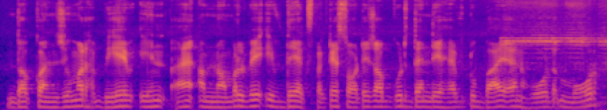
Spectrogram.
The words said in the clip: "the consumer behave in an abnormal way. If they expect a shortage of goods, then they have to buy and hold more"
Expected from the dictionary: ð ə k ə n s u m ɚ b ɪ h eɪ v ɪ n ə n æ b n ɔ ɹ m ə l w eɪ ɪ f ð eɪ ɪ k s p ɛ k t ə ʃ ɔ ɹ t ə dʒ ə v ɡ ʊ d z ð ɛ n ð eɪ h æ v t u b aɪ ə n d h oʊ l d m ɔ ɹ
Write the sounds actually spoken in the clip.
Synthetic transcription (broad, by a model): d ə k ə n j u m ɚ b ɪ h eɪ v ɪ n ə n n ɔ ɹ m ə l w eɪ ɪ f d eɪ ɪ k s p ɛ k t ə s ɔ ɹ t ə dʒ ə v ɡ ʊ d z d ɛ n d eɪ h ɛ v t u b aɪ ə n d h oʊ l d m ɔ ɹ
